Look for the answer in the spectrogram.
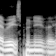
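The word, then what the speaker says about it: Roots Manuva: Yeah, Roots Maneuver, yeah.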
